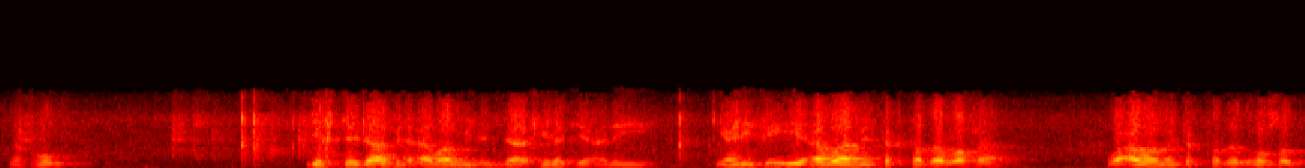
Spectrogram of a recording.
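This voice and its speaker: A man teaching a classroom grammar lesson who often checks that his students follow and repeats example phrases slowly. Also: fairly high pitch. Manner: keeps checking students' understanding with questions. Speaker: Islamic teacher. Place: room with students present. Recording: echoey, tinny lo-fi recording.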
